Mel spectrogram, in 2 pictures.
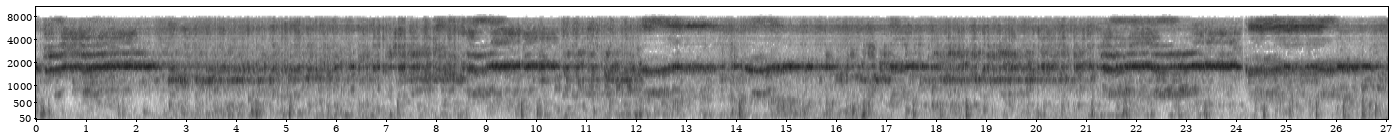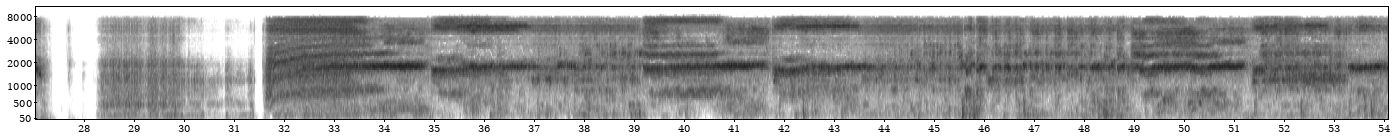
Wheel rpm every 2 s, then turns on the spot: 230, 230, 230, 230, 230, 230, 230, 230, 230, 230, 230, 220, 230, 130, 10, 40, 200, 220, 230, 230, 220, 230, 230, 230, 230, 230, 230.
26-30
